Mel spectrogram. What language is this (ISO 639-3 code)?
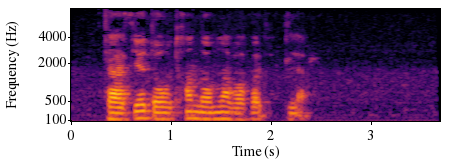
uzb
